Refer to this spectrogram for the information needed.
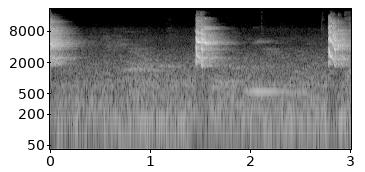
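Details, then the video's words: Three harsh, high-pitched squawking chirps from a breeding pair of lovebirds, roughly 1.4 seconds apart, over a faint low background hum. "Amazing Lovebirds Chirping Sounds | breeding pair"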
